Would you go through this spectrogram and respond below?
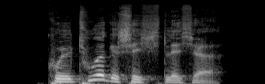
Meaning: inflection of kulturgeschichtlich: 1. strong/mixed nominative/accusative feminine singular 2. strong nominative/accusative plural 3. weak nominative all-gender singular
- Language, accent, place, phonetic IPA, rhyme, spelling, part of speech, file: German, Germany, Berlin, [kʊlˈtuːɐ̯ɡəˌʃɪçtlɪçə], -uːɐ̯ɡəʃɪçtlɪçə, kulturgeschichtliche, adjective, De-kulturgeschichtliche.ogg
